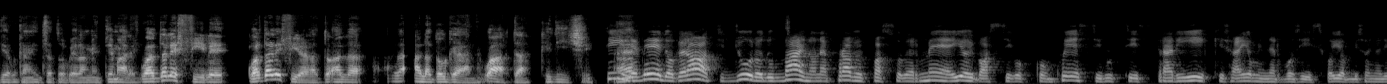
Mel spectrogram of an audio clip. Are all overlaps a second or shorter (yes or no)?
yes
